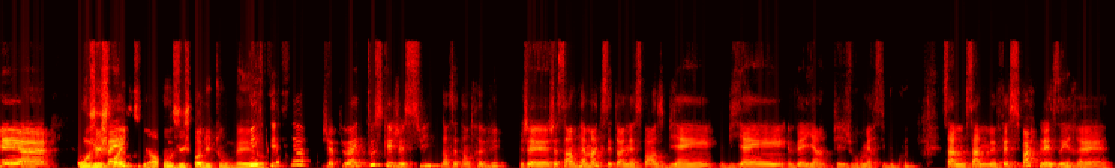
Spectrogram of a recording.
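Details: Stuttering in an adult woman who stutters, a doctoral candidate in speech-language pathology, speaking French in an interview.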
